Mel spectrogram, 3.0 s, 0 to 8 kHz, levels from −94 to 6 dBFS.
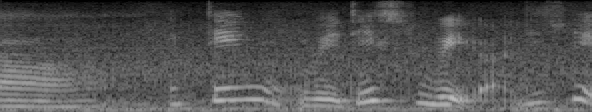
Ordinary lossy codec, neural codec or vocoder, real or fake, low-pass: none; none; real; none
